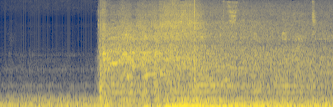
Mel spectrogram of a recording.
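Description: A car engine cranks and starts.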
